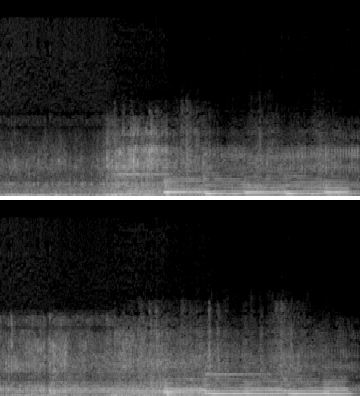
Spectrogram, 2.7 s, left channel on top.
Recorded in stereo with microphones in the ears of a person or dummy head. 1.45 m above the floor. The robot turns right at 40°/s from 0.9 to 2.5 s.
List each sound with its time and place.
1.2 s a piano: 170° left, 0.5 m; by 2.6 s 140° right, 0.5 m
